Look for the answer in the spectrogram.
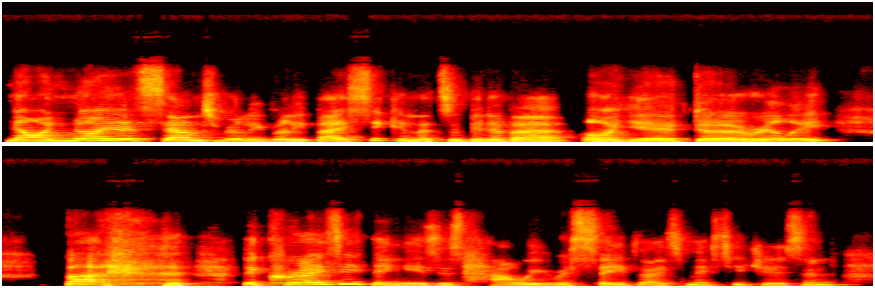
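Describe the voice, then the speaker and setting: A woman's voice: medium pitch, lively intonation, normal speed. Earnest middle-aged woman explaining conversationally. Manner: earnest, explanatory, repeats phrases for emphasis. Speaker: podcast guest. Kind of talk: conversational personal storytelling and explanation.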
